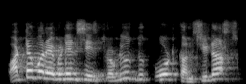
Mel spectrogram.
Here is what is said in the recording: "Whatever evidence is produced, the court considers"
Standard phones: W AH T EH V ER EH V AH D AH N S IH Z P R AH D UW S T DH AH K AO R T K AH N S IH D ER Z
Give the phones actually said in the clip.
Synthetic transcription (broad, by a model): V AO T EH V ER EH V AH D AH N S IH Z P R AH D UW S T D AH K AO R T K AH N S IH D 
